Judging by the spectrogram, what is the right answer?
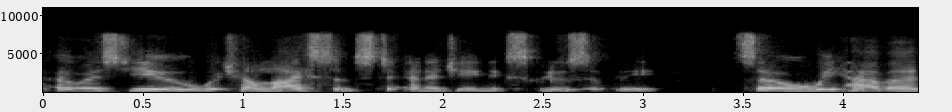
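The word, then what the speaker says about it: EnergyEne: So and it's pronounced Energene, so the Y is silent.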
